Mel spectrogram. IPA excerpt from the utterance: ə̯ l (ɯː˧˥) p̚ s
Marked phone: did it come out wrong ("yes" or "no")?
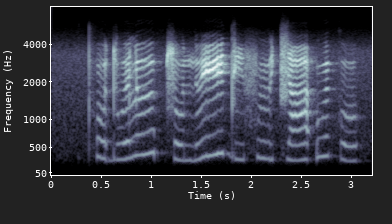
yes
